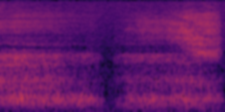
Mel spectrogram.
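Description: Steady breathing during a yoga forward-fold pose, a soft close airy inhale and exhale with a brief pause between breaths.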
